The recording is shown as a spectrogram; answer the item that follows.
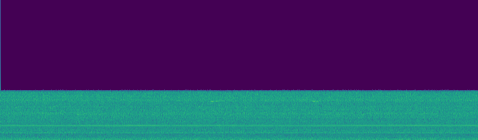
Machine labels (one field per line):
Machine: pump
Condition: normal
